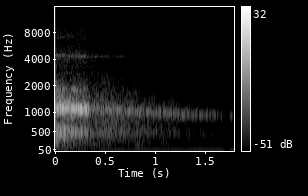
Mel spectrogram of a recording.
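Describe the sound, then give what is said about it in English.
A slow exhale during a guided breathing exercise, heard as a soft, breathy rush of air. It is strongest at the start and then fades steadily over almost two seconds, with no talking. “So in through your nose for four, the count of four. Hold it gently and then exhale for four.”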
